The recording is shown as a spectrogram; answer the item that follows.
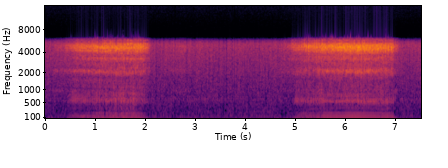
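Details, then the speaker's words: Two loud, rattling snores on the in-breath about four seconds apart, with quiet breathing between them, from an adult man sleeping in a small room: ordinary snoring. "Are you gonna wake up? Why? Because you're sucking the life out of me."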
